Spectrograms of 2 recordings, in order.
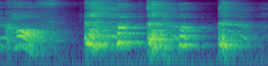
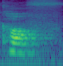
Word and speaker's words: cough: This one's got an O sound. So cough. I have a bad cough.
